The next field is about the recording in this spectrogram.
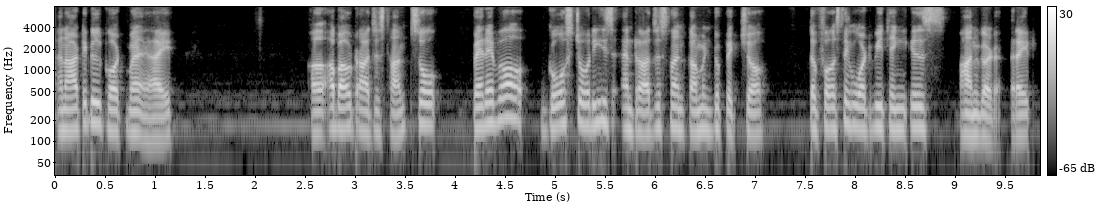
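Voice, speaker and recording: A man with an Indian accent telling a story conversationally, in a halting way with frequent asides. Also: on the high side, no echo.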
